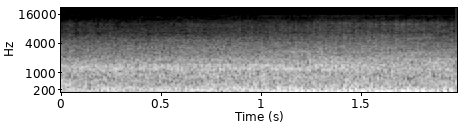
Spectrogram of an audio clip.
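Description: A motor scooter engine hums nearby.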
